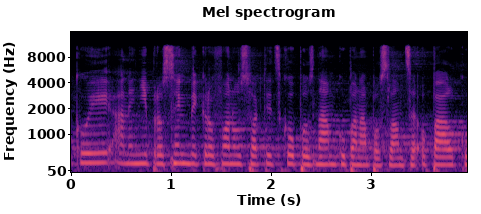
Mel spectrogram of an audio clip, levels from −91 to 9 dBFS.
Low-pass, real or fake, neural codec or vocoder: 10.8 kHz; real; none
